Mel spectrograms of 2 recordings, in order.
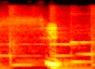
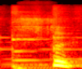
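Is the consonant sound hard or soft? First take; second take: soft; hard. First: The consonant is said soft, palatalized. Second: The consonant is said hard, without softening. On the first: "А другий звук – це м'який звук" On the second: "Перший братик вимовляв все твердо"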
